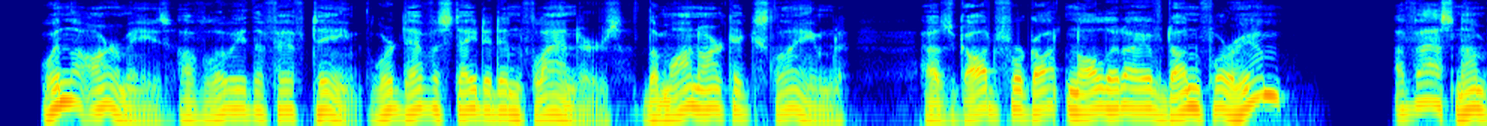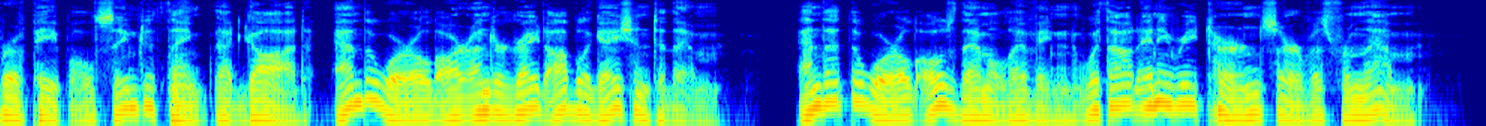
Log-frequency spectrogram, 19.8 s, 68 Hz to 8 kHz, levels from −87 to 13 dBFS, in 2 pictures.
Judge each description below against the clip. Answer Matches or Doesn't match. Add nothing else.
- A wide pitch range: Matches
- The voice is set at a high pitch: Doesn't match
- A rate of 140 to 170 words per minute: Doesn't match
